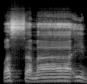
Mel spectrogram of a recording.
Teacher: سین سیٹی کی آواز نکلتی ہے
